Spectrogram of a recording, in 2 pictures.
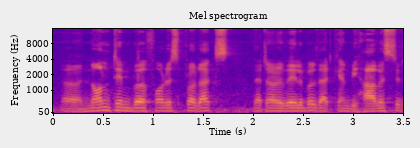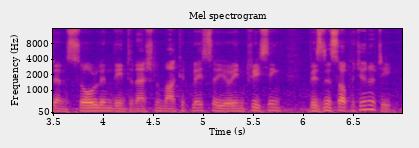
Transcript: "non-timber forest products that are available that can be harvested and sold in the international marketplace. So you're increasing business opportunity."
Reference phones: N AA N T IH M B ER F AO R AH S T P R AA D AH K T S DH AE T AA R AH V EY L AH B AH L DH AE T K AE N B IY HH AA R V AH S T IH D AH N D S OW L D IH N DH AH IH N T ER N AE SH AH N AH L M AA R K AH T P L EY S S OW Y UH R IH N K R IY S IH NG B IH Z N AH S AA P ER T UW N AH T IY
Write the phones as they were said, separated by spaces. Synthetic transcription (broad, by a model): N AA N T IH M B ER F AO R AH S T P R AA D AH K T S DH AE T AA R AH V EY L AH B AH L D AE T K AE N B IY HH AA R V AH S T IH D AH N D S OW L D IH N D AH IH N T ER N AE SH AH N AH L M AA R K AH T P L EY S S OW Y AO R IH N K R IY S IH NG B IH Z N AH S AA P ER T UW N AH T IY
